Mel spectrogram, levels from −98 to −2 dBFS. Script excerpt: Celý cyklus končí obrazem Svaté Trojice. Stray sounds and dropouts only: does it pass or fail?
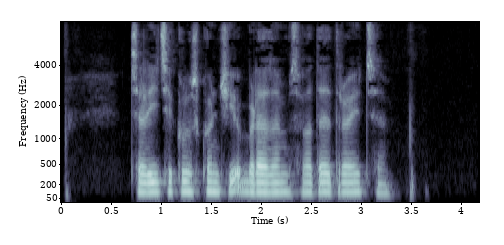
pass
